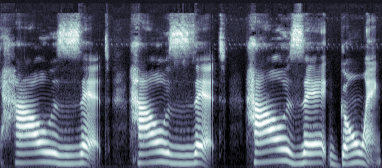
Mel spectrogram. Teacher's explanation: And even though there is no connection between it and going, I still don't pause between them. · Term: connect your words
